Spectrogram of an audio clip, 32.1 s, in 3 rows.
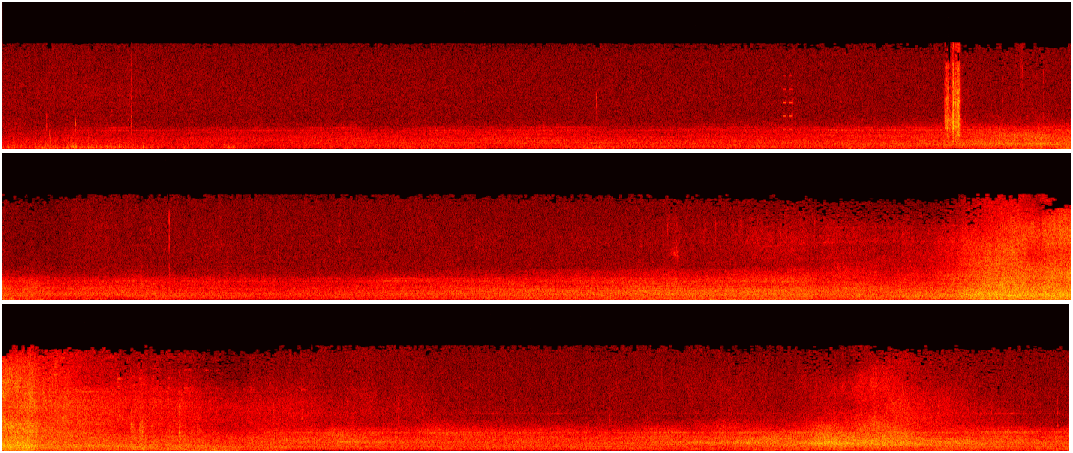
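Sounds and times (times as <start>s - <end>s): freight train rumbling past: 6.3s - 32.0s
loud rush of noise: 14.2s - 26.6s.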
